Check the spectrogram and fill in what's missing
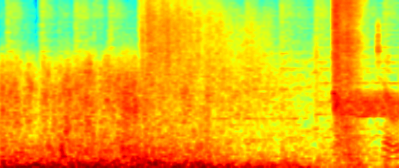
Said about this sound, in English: Terravalo used Earthquake.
